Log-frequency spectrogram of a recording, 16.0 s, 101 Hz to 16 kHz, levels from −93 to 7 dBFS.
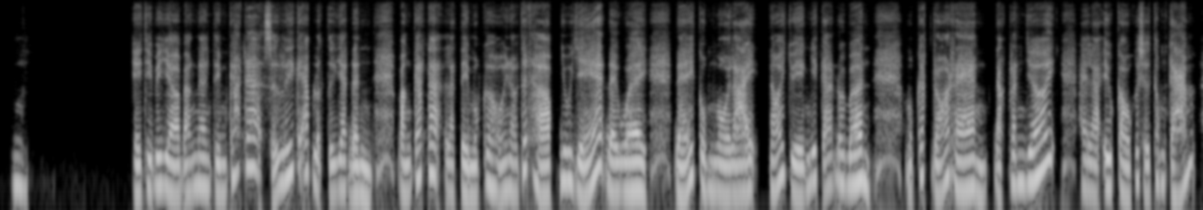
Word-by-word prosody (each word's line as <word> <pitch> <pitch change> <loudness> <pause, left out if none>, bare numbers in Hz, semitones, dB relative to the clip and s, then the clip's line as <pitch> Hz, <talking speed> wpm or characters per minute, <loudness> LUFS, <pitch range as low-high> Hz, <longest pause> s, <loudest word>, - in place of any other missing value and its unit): Ừm. 180 -2 -5 1.4
Vậy 150 0 +1
thì 165 +2 -2
bây 180 +1 +1
giờ 155 -4 +3
bạn 155 +4 -2
nên 180 -2 -1
tìm 150 -2 -1
cách 220 +9 -2
á, 285 -1 +1
xử 135 +5 0
lý 215 +7 +2
cái - - -3
áp 255 -1 0
lực 185 - -1
từ 150 - -2
gia 165 +2 -1
đình 145 -3 +1 0.3
bằng 155 -2 +2
cách 220 +6 0
á, 240 -2 +3
là 155 -2 -4
tìm 145 -1 +1
một 145 - -2
cơ 195 - -1
hội 160 -3 -2
nào 160 -2 -3
thích 275 - -1
hợp, 150 - +3
vui 205 0 +1
vẻ, 170 - +4
đề 165 -6 +2
huề, 160 -1 +4 0.4
để 145 +10 +3
cùng 165 -4 -1
ngồi 150 -2 +1
lại 150 +3 +2 0.2
nói 195 +8 0
chuyện 150 -7 0
với 210 +3 +1
cả 180 - -2
đôi 195 -1 -2
bên 190 +1 +4 0.5
một - - -4
cách 235 0 -1
rõ 155 +7 +1
ràng. 165 -5 +1
Đặt - - -2
ranh 190 +1 0
giới 245 - +4 0.3
hay 170 -1 -5
là 155 -2 -1
yêu 175 - +3
cầu 140 -2 +1
cái 205 - -5
sự 150 -7 -1
thông 200 +3 -6
cảm, 255 - +2
170 Hz, 215 wpm, -20 LUFS, 150-200 Hz, 1.4 s, vẻ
